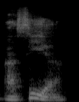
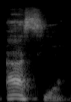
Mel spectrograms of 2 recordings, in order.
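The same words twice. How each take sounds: First: "Asia" misread as a-SÍ-a; acento mal puesto en la Í. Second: "Asia" with a strong first A, then falling; acento corregido en la A. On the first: Retold or imitated. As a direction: imitate the misreading of "Asia" with a raised, stressed SÍ. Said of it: "aquí dijiste Asia". («Asia» mal leído, con fuerza en SÍ) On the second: Shown as a demonstration. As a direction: model "Asia" as A-sia, no stress on i. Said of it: "No hay tilde en la I". («Asia» con fuerza en la primera A)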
